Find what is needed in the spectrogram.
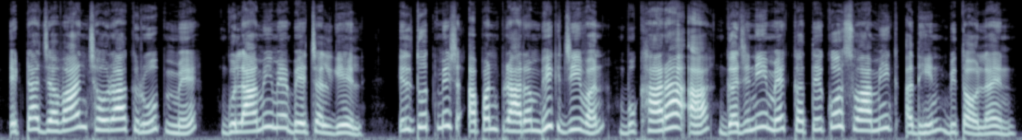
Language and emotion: Maithili, neutral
